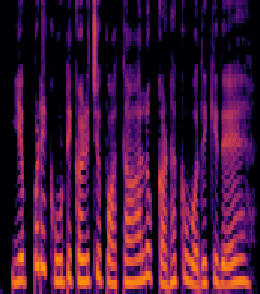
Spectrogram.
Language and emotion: Tamil, sad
